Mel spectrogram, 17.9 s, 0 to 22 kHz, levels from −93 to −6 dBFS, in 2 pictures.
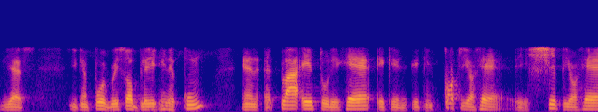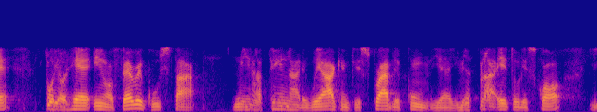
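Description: Throughout, the speech carries AMR narrowband mobile codec damage at 7.4 kbps. Nothing above 4 kHz survives, and the pulse-driven vocal-tract model leaves a plainly buzzy, synthetic edge. That synthetic colouring is what separates it from a simple low-pass filter, which would only dull the sound.

AMR bit errors strike at 2.24–2.68 s (just before "comb and"), 3.86–4.15 s, 6.32–6.93 s, 9.28–9.99 s, 12.56–13.47 s (before "ley way how I") and 15.80–16.39 s (between "describe ley comb yeah" and "a to ley"). Corrupted low-priority bits misplace the excitation pulses and skew the finer parameters. Pitch and level hold, but the voice turns hoarse, scratchy and gargly. Unlike lost frames, there are no gaps, mutes or repeated sound.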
